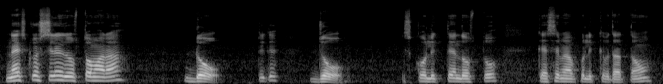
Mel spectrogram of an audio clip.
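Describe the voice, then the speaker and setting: A man teaching an exam-prep English pronunciation lesson, repeating words slowly and drawn out. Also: a little high, expressive.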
